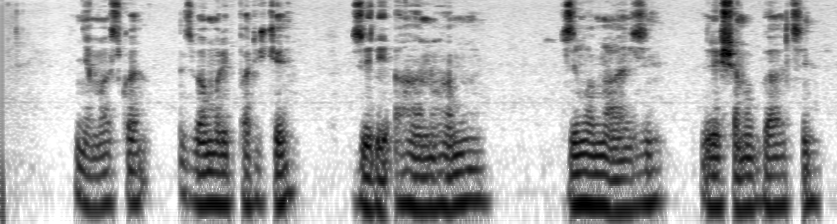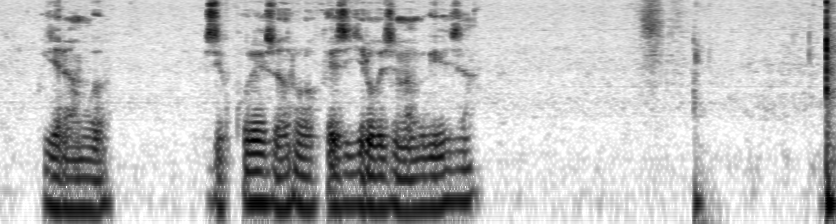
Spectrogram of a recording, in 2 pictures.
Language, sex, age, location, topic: Kinyarwanda, male, 25-35, Huye, agriculture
